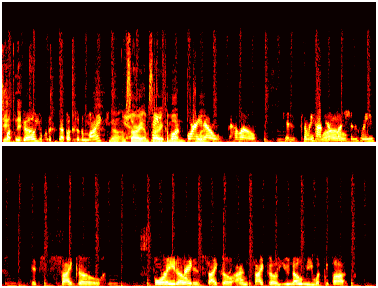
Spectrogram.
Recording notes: …'s Personal Prank Phone Calls Collection.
